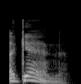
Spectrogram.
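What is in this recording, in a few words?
"again", British English, male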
